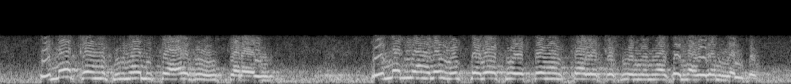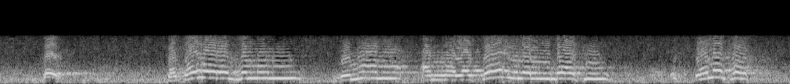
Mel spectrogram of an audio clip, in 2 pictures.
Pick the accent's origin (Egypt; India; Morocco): Morocco; وقف عندنا في المغرب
